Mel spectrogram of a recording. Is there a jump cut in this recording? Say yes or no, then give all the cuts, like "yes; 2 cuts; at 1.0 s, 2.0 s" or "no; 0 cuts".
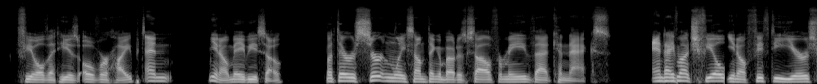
yes; 6 cuts; at 1.4 s, 2.6 s, 4.7 s, 5.5 s, 6.8 s, 7.2 s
